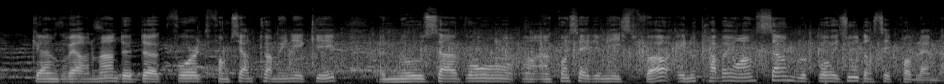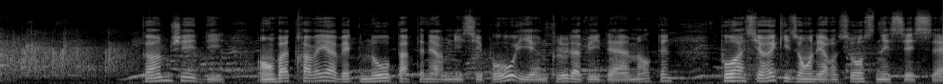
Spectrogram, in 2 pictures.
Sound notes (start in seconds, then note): 5.4 applause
